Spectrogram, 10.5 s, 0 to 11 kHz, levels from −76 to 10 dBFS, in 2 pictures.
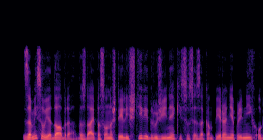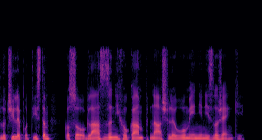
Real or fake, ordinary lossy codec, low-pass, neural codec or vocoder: fake; AAC, 64 kbps; 7.2 kHz; codec, 16 kHz, 0.9 kbps, LongCat-Audio-Codec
